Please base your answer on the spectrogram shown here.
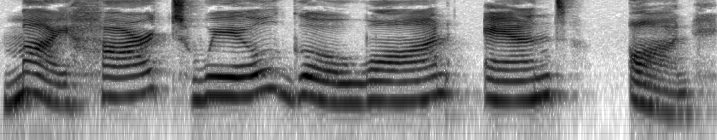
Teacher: Esse último on, ele tem um ataque só para ele. Ele não junta no and anterior. Então, ela não faz on and on, ok?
